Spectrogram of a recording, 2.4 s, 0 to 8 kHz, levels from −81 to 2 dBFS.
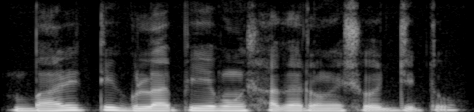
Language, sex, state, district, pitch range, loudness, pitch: Bengali, male, West Bengal, Cooch Behar, 130-165 Hz, -14 LUFS, 145 Hz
